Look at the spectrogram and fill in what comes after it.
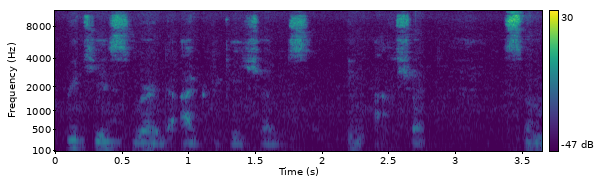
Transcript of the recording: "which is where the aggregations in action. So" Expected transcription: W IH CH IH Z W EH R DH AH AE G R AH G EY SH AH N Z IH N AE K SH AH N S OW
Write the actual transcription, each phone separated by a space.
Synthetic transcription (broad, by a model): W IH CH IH S W EH R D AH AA G R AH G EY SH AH N S IH N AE SH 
